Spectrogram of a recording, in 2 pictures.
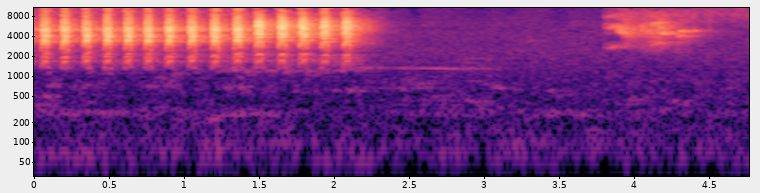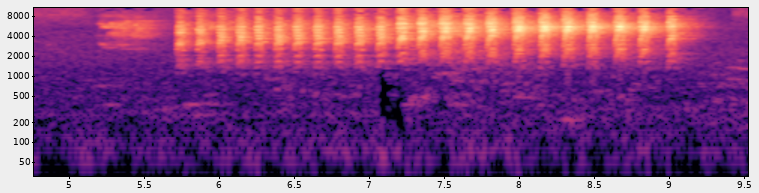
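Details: Kingfisher used as training material for cage songbirds: a fast, regular, high-pitched rattle for about two seconds, a pause with a couple of softer notes, then a longer rattle that grows slightly louder.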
